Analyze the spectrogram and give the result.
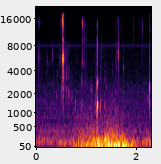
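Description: Close-up chewing of a snack right at the microphone, with a few sharp crunching bites and moist mouth sounds over a low rumble, no voices.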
